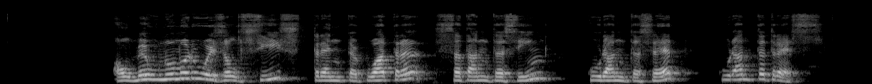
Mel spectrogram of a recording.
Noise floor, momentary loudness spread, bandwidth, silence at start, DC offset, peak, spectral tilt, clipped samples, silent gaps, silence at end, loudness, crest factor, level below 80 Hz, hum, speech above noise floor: -82 dBFS; 11 LU; 11.5 kHz; 1.15 s; under 0.1%; -8 dBFS; -5.5 dB/octave; under 0.1%; none; 0.55 s; -25 LUFS; 18 dB; -72 dBFS; none; 58 dB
